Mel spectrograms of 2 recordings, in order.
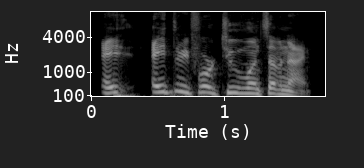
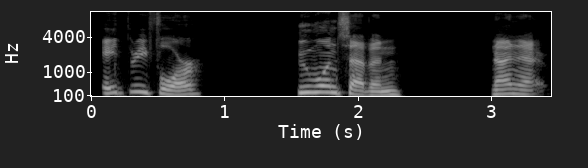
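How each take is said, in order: First: The digits are said in one unbroken run. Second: The digits are said in groups with pauses. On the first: The number is not broken into chunks. The speaker calls it wrong. "That's like what?" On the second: The number is broken into chunks. The speaker calls it right. "But if I broke it down in"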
